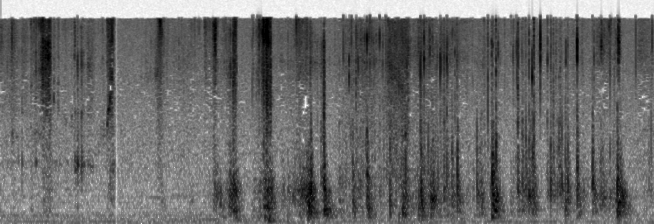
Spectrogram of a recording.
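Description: A small handful of translucent green slime with glitter flakes, soft and solid, is held between the fingertips of both hands and stretched and pressed above a handheld recorder. Faint sticky ticks in the first two seconds give way to a dense run of wet, squishy crackles and soft pops, mostly low-mid with short bright clicks.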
